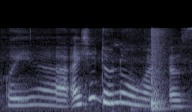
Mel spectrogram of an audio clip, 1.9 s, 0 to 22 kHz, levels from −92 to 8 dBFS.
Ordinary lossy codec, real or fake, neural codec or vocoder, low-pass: none; real; none; none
